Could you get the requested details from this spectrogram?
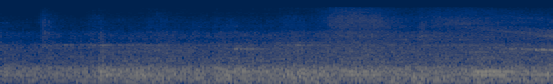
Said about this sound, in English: As a train pulls in and the doors slide open, he steps into a carriage.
